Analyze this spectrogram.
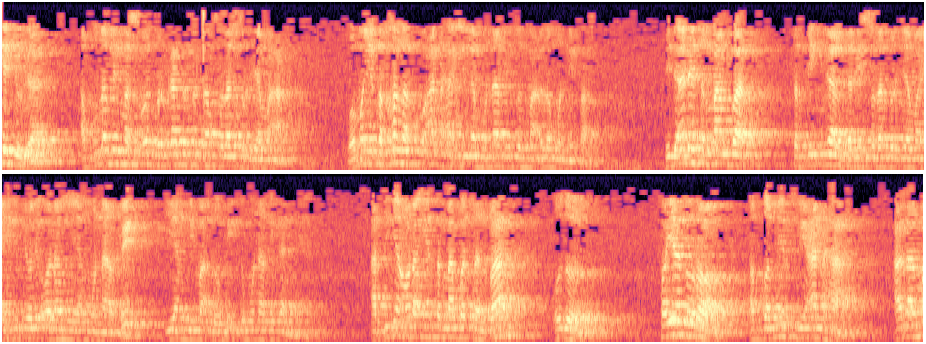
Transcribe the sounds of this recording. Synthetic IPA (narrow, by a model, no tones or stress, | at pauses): ad͡ʒuɡaʔab̚d̪ulːabɪnmasʕut̪̚bərkat̪at̪ənt̪aŋsolat̪̚bərd͡ʒama̰ʔa̰h | wamajat̪axalak̚uʔanɦaʔilamunafɪkʊnmaʔlumʊnːifa̰t̚ | t̪idaʔːdat̪ərlambat̪ː | ərt̪iŋɡaldaɾisolat̪̚bərd͡ʒamaanikət͡ʃualioɾaŋjaŋmunafɪk̚jaŋdimaʔlumikəmunafikanɲa̰ | ʔart̪iɲaoɾaŋjaŋt̪ərlambat̪ːanpaʔuðʊl̰ | fajad̪uɾɔʔad̪ˤːɑmiɾfiʕanɦa̰ | ʔalam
